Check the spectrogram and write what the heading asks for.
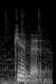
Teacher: notice how it's unstressed, so it reduces down to the schwa sound, give it. And also that T is a stop T, which means that I'm not fully pronouncing it, I'm not letting the air go afterwards. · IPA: ə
